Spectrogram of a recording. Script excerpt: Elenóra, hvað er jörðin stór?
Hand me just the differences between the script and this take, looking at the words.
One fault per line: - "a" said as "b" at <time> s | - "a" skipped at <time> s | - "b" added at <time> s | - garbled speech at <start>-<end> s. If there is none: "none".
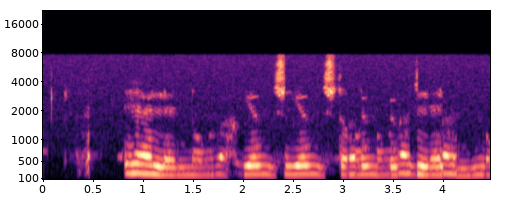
- "hvað" said as "jörðin" at 2.1 s
- garbled speech at 3.0-4.4 s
